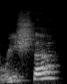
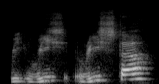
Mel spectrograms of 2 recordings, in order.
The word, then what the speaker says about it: Richter: don't know why but they're pronounced differently rather than Simon and Richter I believe it is Simone and rishta Rista yeah so there you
